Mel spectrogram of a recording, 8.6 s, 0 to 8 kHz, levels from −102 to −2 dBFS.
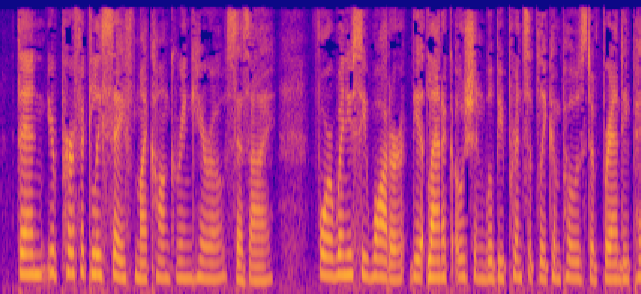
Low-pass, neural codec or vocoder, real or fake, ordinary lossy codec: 7.2 kHz; none; real; MP3, 32 kbps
